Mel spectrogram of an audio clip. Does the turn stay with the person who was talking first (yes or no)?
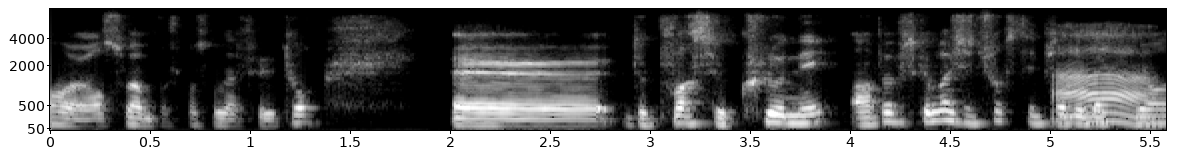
yes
